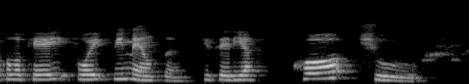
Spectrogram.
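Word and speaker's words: 고추: A terceira palavra que eu coloquei foi pimenta, que seria gochu. Vocês repararam que o CH, eu estou soltando o ar nele, porque ele é aspirado, então seria gochu.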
